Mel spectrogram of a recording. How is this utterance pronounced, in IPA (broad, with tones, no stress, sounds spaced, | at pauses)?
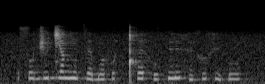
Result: s o˧ d͡ʒ ɯ˦ d͡ʑ a˦ ŋ ũ˧ t͡s ɛ˨ b ʌ˨ x o˦ ǃʰ ɛ˧ h u˨ t͡s ĩ˦ ɾ ĩ˦˨ h ẽ˨ x ɯ˦ x i˧ ʔ u˧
